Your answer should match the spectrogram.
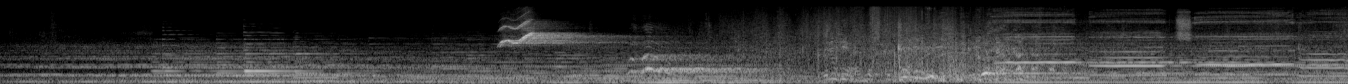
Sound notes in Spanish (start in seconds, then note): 4.9 Silbidos y gritos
